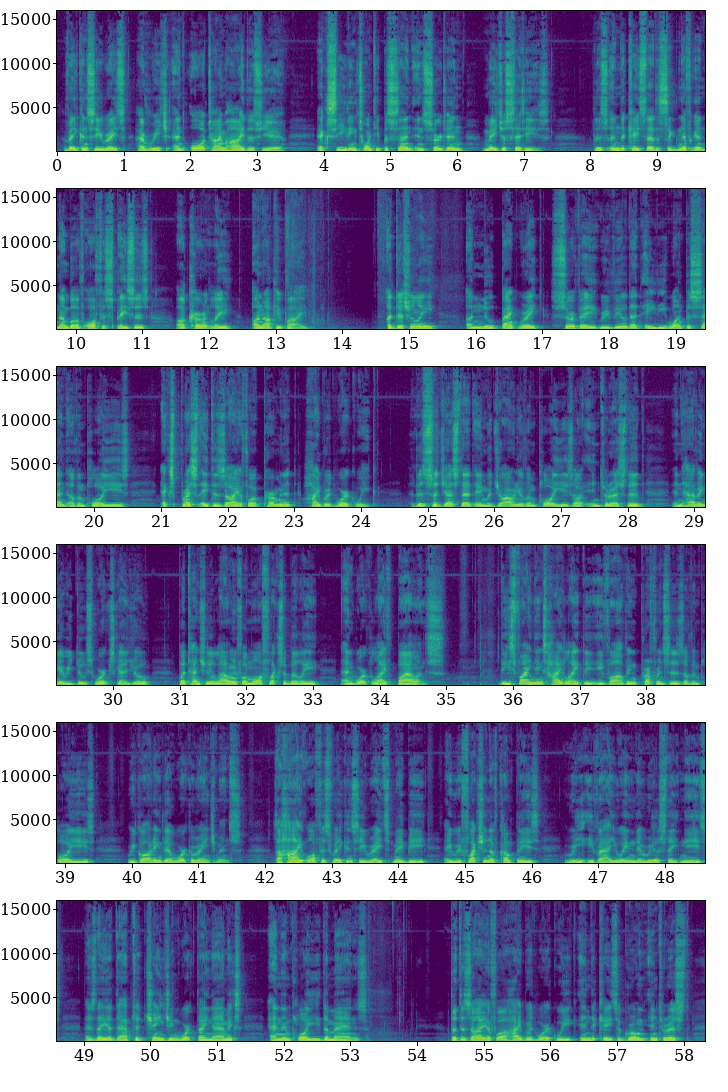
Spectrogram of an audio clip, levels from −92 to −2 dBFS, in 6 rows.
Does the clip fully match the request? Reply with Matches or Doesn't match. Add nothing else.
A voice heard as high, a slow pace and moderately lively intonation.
Doesn't match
